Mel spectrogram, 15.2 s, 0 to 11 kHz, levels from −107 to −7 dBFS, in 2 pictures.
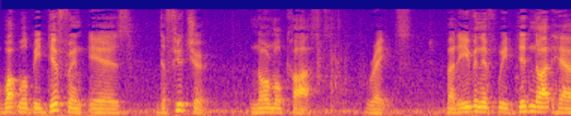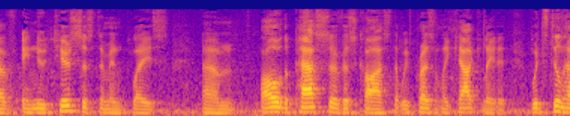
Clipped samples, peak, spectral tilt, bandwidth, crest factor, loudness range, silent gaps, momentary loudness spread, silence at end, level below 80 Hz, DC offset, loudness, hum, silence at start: under 0.1%; -2 dBFS; -6.5 dB/octave; 8.6 kHz; 22 dB; 5 LU; none; 21 LU; 0 s; -48 dBFS; under 0.1%; -24 LUFS; none; 0 s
